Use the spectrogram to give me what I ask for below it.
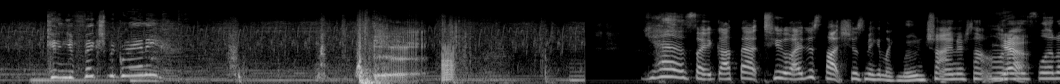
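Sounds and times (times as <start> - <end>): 
speech: 0.3 - 2.5, 6.8 - 10.6
person burping: 3.6 - 4.8.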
